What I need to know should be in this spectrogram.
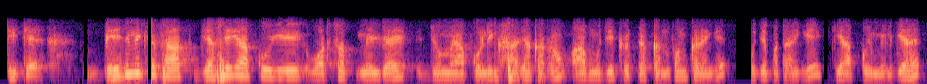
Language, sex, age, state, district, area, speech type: Hindi, male, 30-45, Rajasthan, Jaipur, urban, conversation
